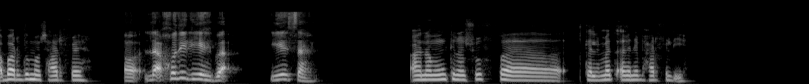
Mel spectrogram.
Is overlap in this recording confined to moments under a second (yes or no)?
yes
